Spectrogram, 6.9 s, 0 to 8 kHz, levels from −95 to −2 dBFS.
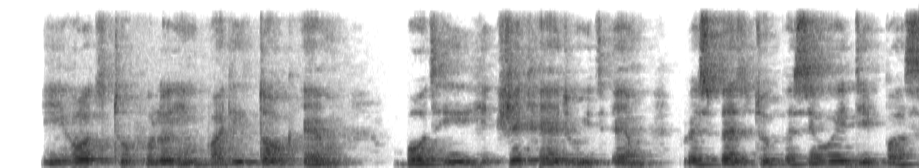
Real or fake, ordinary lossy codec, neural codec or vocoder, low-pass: fake; none; vocoder, 44.1 kHz, 128 mel bands every 256 samples, BigVGAN v2; 7.2 kHz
